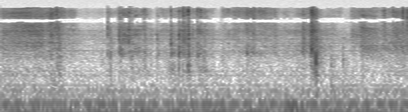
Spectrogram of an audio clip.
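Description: Paper pages of a handmade junk journal being turned and pressed flat by hand: soft rustling with a few short clicks and taps.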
